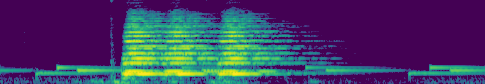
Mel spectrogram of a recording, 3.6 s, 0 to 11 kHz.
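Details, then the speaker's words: Ford Explorer (2011-2019, Police Interceptor Utility) with a new clock spring; the horn did not work before: door chimes, then two loud, full, even honks, so the horn now works normally. "I'm now going to test the horn for the first time which was not working before I replace the clock spring"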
